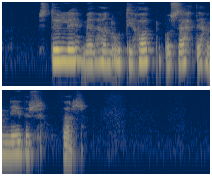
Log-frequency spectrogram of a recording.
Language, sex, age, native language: Icelandic, female, 50-59, Icelandic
